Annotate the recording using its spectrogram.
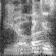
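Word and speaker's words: Jolla: how to pronounce this Jola Yola Jola y if if it's Finnish then it's Yola probably Yola right yeah if it's because it's Finnish right then it's Yola yeah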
